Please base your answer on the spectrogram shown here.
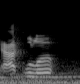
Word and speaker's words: Aquila: The only constellation that I've considered is the Aquila, or Aquila, depending on your preference of pronunciation.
